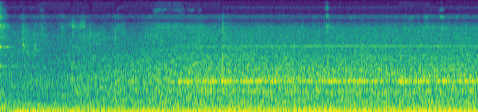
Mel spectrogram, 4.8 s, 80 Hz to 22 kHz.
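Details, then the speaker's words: Unbranded microwave model UMV1170LW00 heating a cup of water for one minute, fan venting out the top; steady low hum with faint fan whir, even drone, no buzzing or arcing; running normally. "sounds like a microwave and this one here doesn't vent in front it vents i think it vents up in the air actually no it's coming out the top"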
